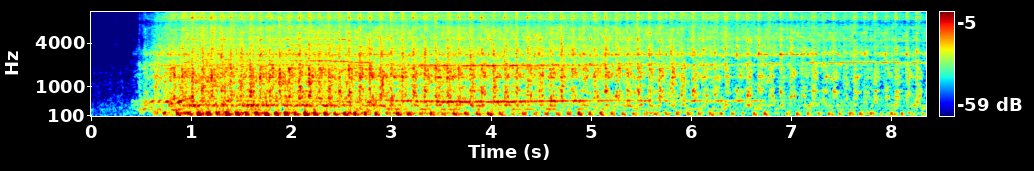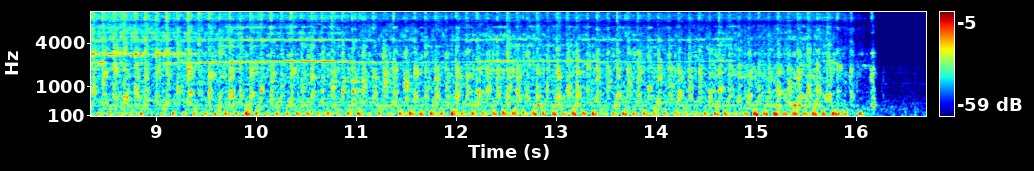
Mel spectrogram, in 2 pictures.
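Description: A 1962 Singer 500A sewing machine stitches a combination pattern, whirring at a steady fast rhythm for about fifteen seconds after starting up and then stopping abruptly; close and alone.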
